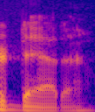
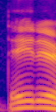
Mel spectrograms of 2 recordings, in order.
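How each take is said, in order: First: "data" with a short first vowel, like dat. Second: "data" with a long A, as in day. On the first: Co-host offering the other pronunciation, short-A data. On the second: Co-host asking which pronunciation to use, long-A data. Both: Shown as a demonstration. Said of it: "Is it data or data?".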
